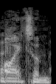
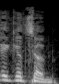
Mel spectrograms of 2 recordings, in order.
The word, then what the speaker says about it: Egerton: It's item. But it's spelled Egerton.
